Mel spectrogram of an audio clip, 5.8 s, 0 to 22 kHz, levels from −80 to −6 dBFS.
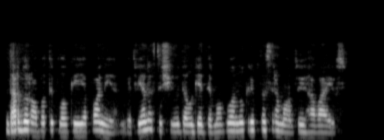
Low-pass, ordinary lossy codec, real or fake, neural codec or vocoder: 7.2 kHz; MP3, 64 kbps; real; none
